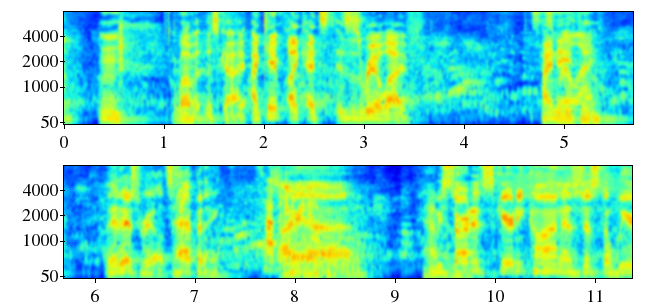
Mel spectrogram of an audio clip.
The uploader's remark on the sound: LIVE from Scaredycon at Taproom-120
